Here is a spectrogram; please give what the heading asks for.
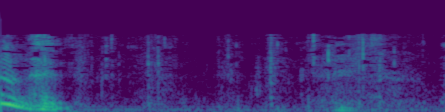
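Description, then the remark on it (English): A crisp crunchy bite into fruit eaten skin and all, followed by a few seconds of quieter chewing and crunching, with a louder crunch near the end. “There must be good radio here. We make crunch.”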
